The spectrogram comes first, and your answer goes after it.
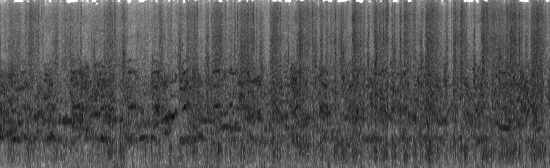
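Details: Beagles running as a hunting pack on the trail of roe deer fill the air with steady, overlapping high barks and drawn-out bays, a thick unbroken chorus from many dogs at once.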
